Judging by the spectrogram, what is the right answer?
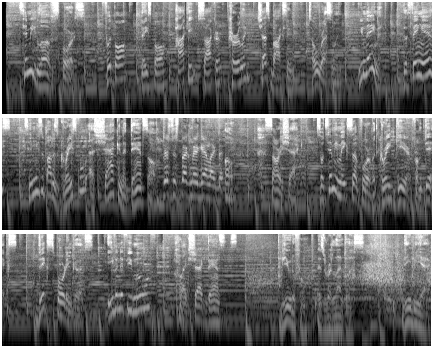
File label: Voice Over Actor Commercial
